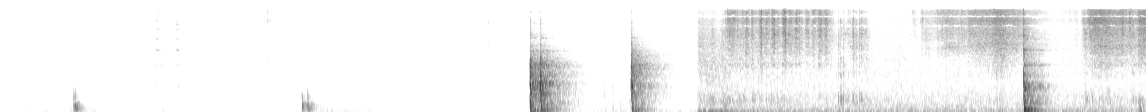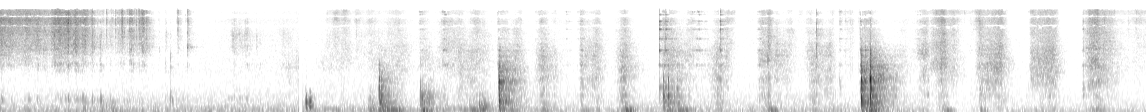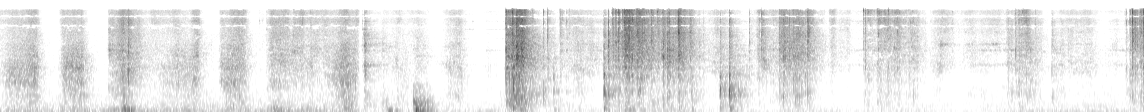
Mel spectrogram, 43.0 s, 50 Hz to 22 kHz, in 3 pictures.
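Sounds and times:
scraping and rubbing: 8.7 - 42.9.

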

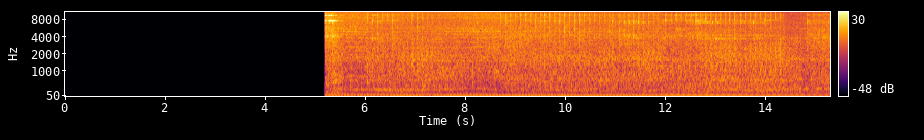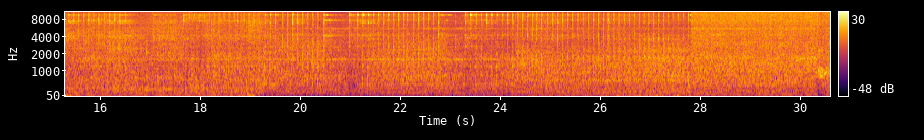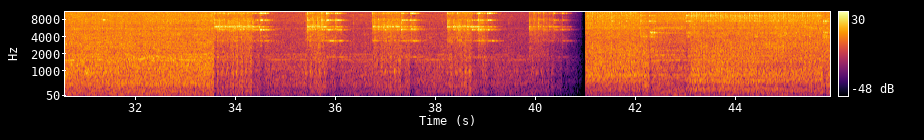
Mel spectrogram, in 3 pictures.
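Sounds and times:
low machine hum: 5.2 - 33.6
high ringing tone: 5.2 - 40.9
jackhammer chipping concrete: 5.2 - 45.9.

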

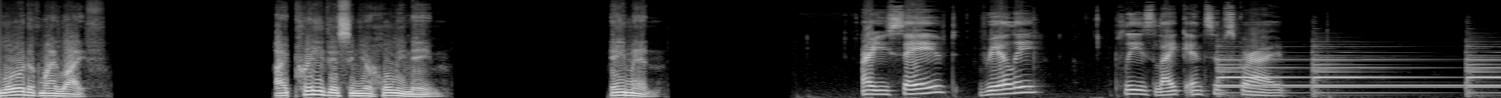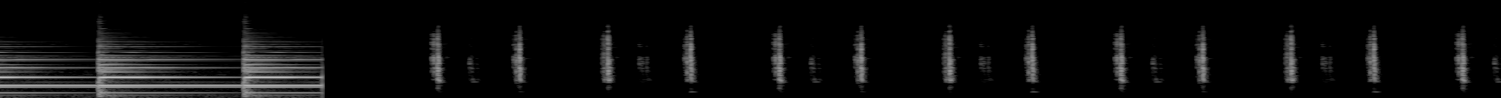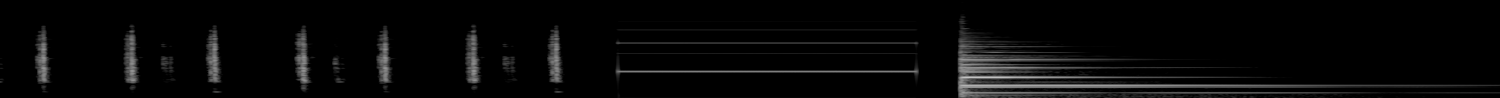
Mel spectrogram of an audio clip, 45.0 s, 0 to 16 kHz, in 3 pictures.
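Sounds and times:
clock ticking: 12.0 - 13.5
steady high beep: 12.1 - 18.2.

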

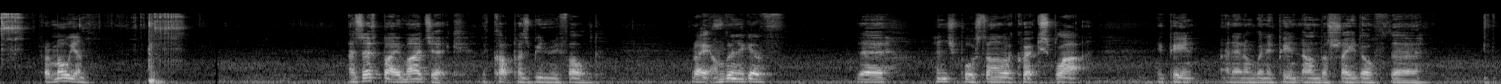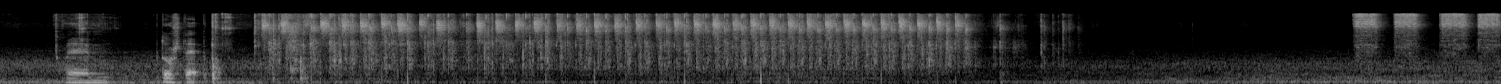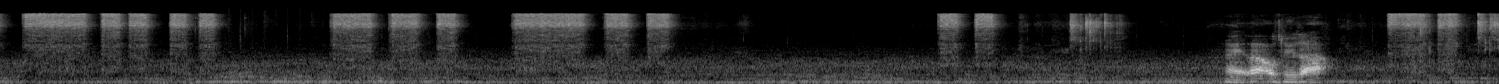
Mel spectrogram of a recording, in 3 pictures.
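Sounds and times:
spray paint hissing: 17.5 - 25.8, 28.5 - 37.6, 39.0 - 42.3, 43.3 - 45.0
spray can ball rattling: 17.5 - 26.0, 28.6 - 36.8, 39.4 - 42.2, 43.4 - 45.0.

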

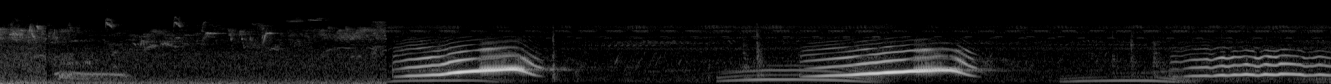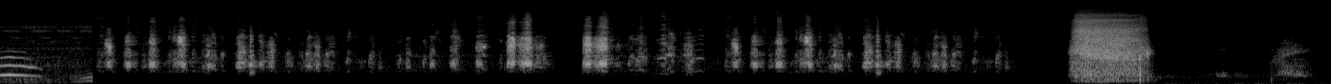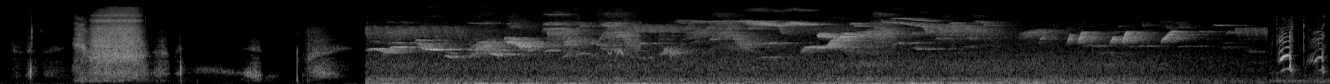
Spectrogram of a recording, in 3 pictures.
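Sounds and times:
short loud hiss: 24.0 - 24.9.

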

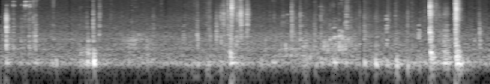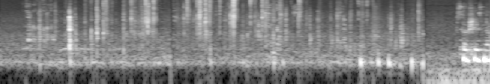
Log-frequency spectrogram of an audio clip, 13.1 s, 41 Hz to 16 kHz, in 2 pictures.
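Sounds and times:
plastic bottles knocking and crinkling: 7.1 - 12.2.

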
